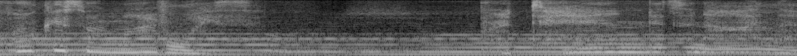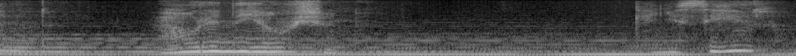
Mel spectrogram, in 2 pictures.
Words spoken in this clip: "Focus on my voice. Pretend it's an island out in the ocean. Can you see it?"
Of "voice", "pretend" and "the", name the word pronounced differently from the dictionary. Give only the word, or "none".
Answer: none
